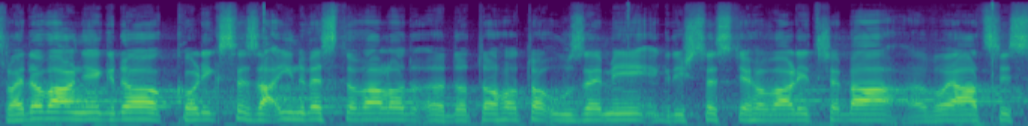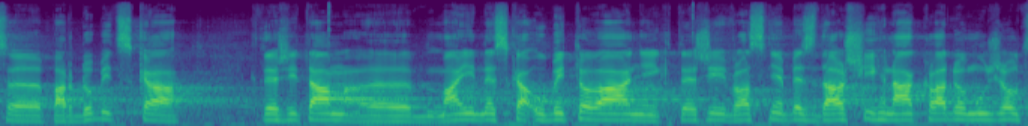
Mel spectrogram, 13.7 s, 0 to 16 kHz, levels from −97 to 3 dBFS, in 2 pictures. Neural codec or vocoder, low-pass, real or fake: none; 14.4 kHz; real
